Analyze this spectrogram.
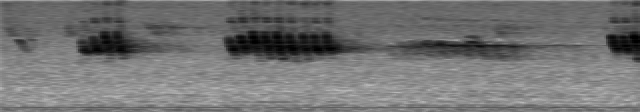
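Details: Grey-capped greenfinch hunting crickets for its young: three loud, buzzy trilled bursts, with a thin, level whistle between the second and third, against a faint low hum.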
